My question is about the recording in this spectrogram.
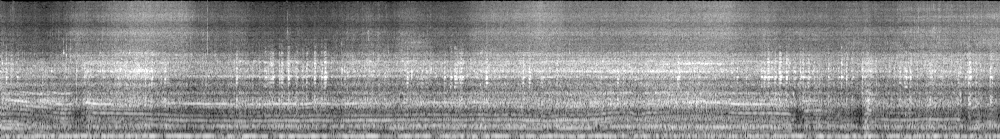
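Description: Side-by-side UTV engine running as it drives along a muddy trail, with a steady heavy low rumble underneath. The engine pitch drops just after the start, holds steady for several seconds, and dips again about twelve seconds in.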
